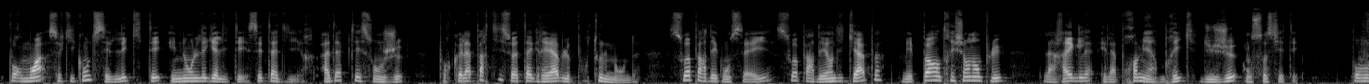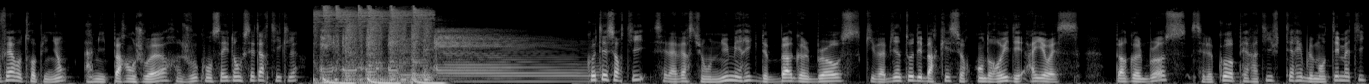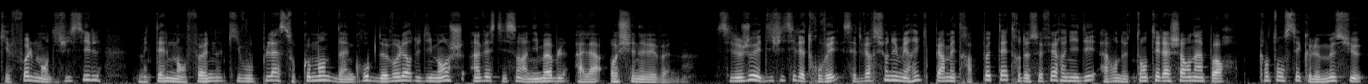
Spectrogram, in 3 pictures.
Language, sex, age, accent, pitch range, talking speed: French, male, 30-49, French, 130-175 Hz, 205 wpm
